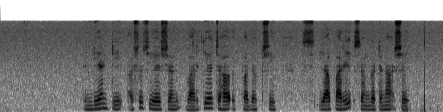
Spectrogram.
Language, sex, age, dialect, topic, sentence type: Marathi, male, 36-40, Northern Konkan, agriculture, statement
